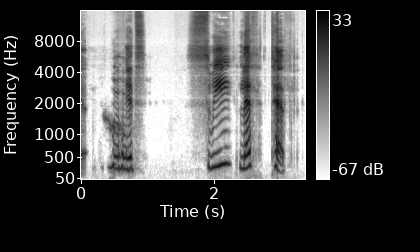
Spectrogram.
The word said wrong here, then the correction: Zwielichtig: Whoever has the lisp, I am so sorry. I can't say this word. But this is a way. Let me play it for you. – Zwielichtig. – Oh, wow. – Zwielichtig. – But the word is spelled Z-W-I-E-L-I-C. H-T-I-G. I know.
